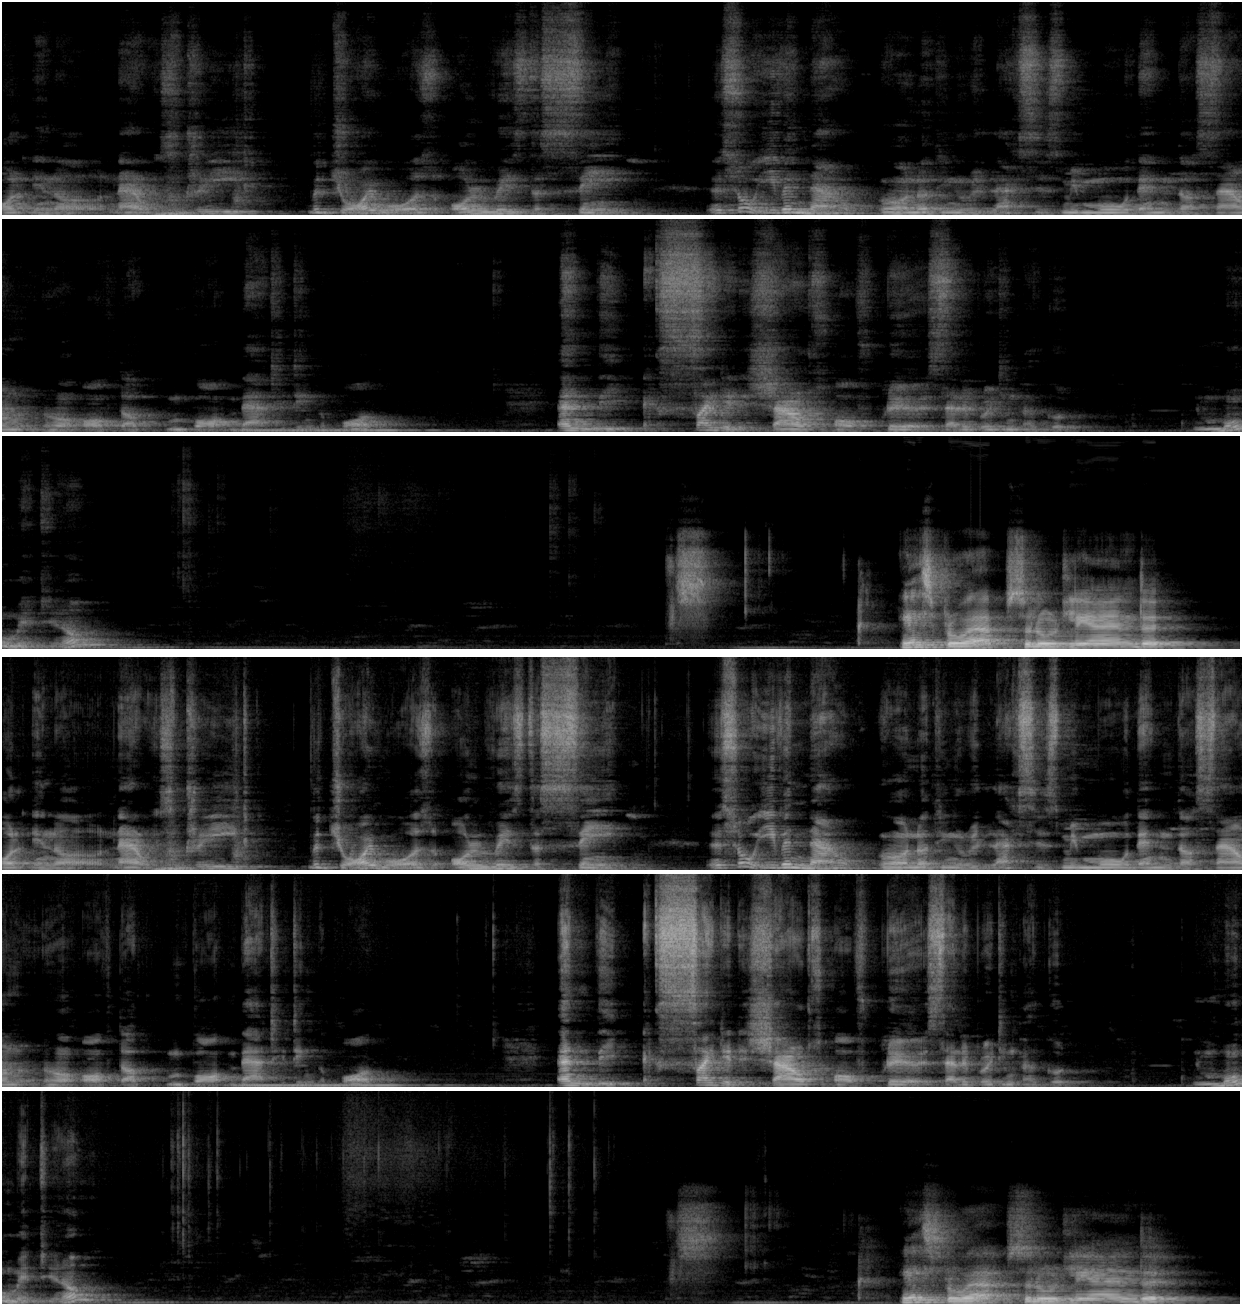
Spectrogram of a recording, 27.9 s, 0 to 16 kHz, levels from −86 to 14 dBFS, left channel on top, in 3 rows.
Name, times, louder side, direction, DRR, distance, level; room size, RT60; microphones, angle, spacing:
voice 1, 0.0-1.9 2.3-4.8 5.3-12.7 13.5-17.3 18.2-19.6 24.3-24.4, right 4 dB, 65° right, 8 dB, 1.4 m, -29 dB
voice 2, 23.6-23.9 25.3-27.3, left 2 dB, 65° left, 7 dB, 1.5 m, -19 dB
17.0 x 12.0 x 4.1 m, 0.85 s
head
